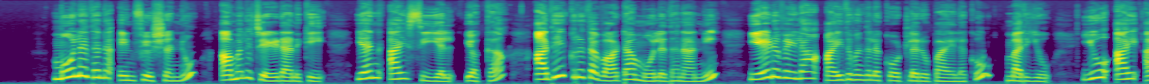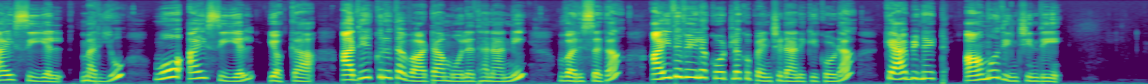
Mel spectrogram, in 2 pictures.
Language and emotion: Telugu, neutral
